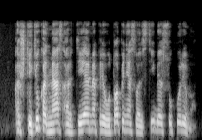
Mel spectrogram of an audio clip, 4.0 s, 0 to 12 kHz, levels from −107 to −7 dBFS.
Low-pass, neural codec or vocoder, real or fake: 7.2 kHz; none; real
